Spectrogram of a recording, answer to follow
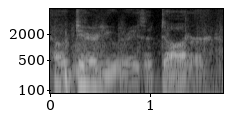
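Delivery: low, slow, soft menace; mom's quiet threat, low and slow; menacing mom. Retold or imitated. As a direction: lean in and growl it quietly. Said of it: "it's like".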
